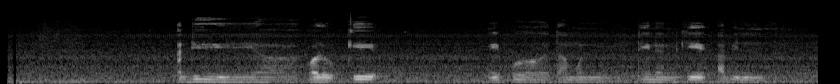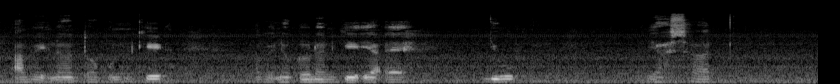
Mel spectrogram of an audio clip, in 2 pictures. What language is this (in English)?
Western Penan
